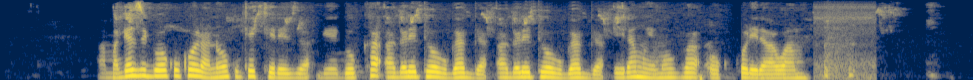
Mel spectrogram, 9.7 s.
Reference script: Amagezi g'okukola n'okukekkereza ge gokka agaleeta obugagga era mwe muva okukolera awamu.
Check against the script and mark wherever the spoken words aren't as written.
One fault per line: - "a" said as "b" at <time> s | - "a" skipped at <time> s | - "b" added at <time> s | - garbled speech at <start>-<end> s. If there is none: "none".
- "agaleeta obugagga" added at 5.0 s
